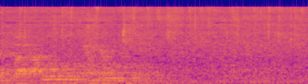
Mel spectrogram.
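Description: A man speaking into a microphone for about the first second, then a pause filled with a steady hissing background noise.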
